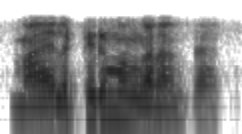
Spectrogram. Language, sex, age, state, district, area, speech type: Tamil, male, 30-45, Tamil Nadu, Madurai, urban, conversation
